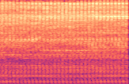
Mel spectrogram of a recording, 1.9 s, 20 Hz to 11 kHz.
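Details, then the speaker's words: Honda FourTrax 300 ATV, felt to have low compression, valves reportedly adjusted by the previous owner, idle just turned down: fast, even top-end ticking; intake valve or something slapping under the valve cover suspected, unconfirmed. "Now that it's down, it kind of sounds like it could be the intake valve. Yeah, I feel like it's up here."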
